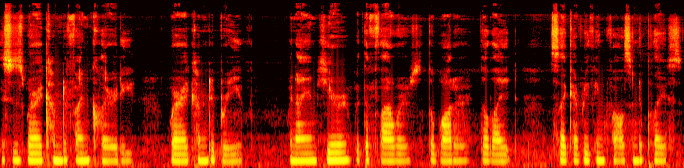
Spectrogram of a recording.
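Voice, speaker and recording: A woman voicing a serene old male painter with a soft put-on French accent, speaking in a slow, reflective whisper. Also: fairly low pitch, monotone, husky.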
